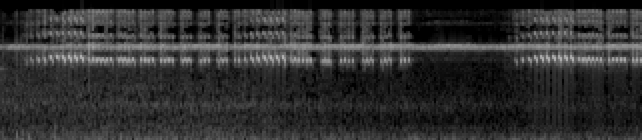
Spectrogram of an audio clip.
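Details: Emma field cricket singing close up under the lights of a local drugstore: quick runs of bright, pulsed chirps, several per phrase, with short pauses, over a constant high-pitched background tone.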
